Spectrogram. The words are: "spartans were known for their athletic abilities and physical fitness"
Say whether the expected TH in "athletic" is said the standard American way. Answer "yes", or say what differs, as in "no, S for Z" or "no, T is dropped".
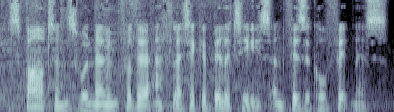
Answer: yes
